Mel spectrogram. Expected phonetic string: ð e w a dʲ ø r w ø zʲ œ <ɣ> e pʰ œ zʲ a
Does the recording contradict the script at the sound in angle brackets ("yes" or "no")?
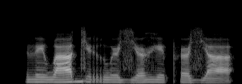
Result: no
